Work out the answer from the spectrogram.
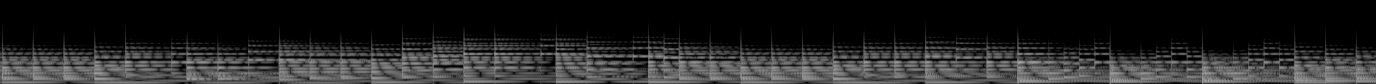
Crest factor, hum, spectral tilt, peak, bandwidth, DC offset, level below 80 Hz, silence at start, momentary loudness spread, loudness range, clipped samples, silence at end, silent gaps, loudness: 18 dB; none; -8.5 dB/octave; -14 dBFS; 13 kHz; under 0.1%; -56 dBFS; 0 s; 4 LU; 1 LU; under 0.1%; 0 s; none; -31 LUFS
